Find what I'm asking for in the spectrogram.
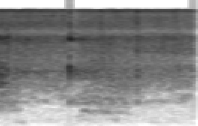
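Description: Tomato sautéing in a pan over village cooking heat in the Konkan, giving a steady close sizzle with a faint stirring scrape and no talk.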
